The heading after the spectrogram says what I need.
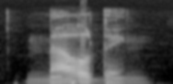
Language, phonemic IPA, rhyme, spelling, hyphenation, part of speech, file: Dutch, /ˈmɛl.dɪŋ/, -ɛldɪŋ, melding, mel‧ding, noun, Nl-melding.ogg
- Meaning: a report, notification, message, notice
